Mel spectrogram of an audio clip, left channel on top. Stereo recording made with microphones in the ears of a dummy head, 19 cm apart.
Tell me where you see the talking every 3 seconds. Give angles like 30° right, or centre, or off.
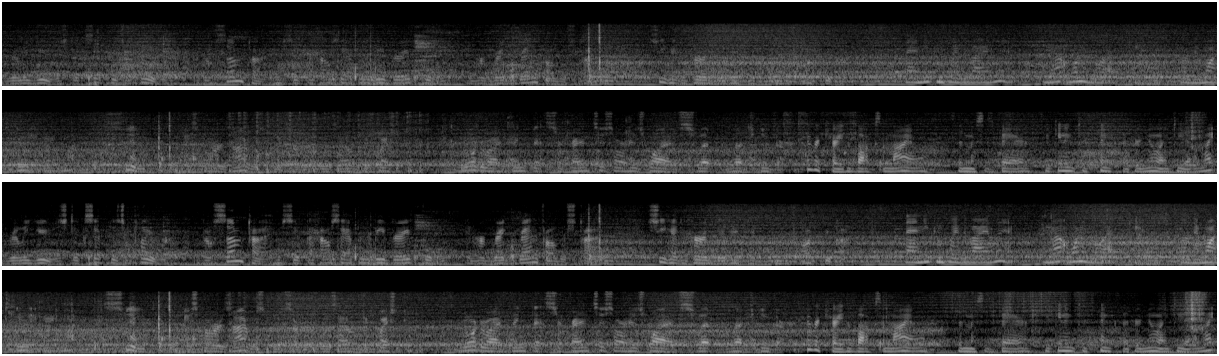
50° right, 50° right, 50° right, 50° right, 50° right, 40° right, 20° right, 10° left.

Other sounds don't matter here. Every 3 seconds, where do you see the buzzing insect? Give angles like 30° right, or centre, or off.
50° left, 30° left, 10° left, 10° right, 30° right, 50° right, 60° right, 70° right.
